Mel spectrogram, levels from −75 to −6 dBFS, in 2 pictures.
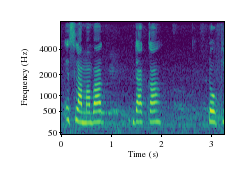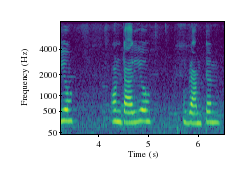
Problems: background conversations at intervals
